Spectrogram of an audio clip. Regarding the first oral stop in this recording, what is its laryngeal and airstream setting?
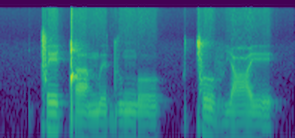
click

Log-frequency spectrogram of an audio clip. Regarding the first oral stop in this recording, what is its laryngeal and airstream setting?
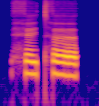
aspirated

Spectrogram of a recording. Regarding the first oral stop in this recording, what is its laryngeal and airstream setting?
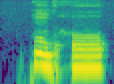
plain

